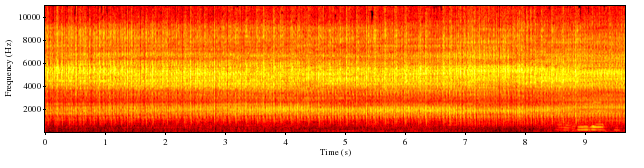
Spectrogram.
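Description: A small toy boat putters rapidly with a fast, steady popping rattle.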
